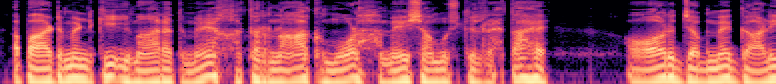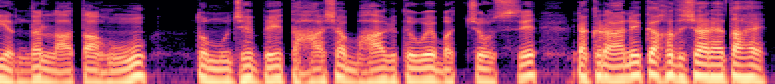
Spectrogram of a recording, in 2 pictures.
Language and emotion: Urdu, fearful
